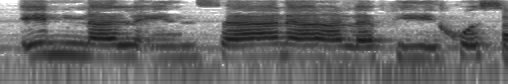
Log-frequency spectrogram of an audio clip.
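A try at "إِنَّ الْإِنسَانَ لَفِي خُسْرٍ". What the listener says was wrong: ابھی بھی کھینچا ہے تھوڑا سا، نہ کھینچیں. نہ لفی خسر، نہ لفی خسر، ان الانسان لفی خسر.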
